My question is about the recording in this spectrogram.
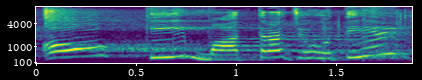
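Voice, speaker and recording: A woman teaching a Hindi lesson to students, asking questions and answering them herself, and slowly drawing out each syllable. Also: very high voice, expressive, faint music behind. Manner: slow, drawn-out sounding of syllables. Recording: echoey room with long reverb.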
